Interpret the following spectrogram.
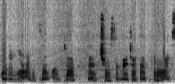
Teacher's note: You're kind of using the same tone on everything that you're saying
